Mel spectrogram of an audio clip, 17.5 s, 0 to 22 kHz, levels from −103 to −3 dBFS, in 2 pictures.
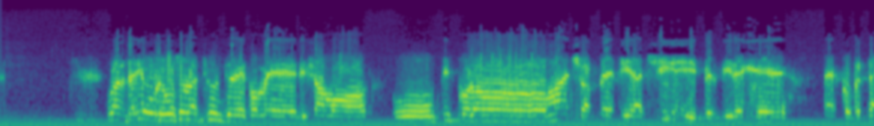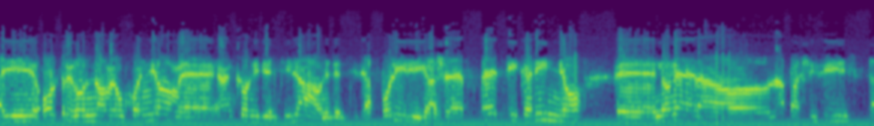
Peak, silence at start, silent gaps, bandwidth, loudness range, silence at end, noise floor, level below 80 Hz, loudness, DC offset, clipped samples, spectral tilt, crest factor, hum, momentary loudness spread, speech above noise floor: -6 dBFS; 0 s; none; 8.4 kHz; 1 LU; 0 s; -48 dBFS; -58 dBFS; -17 LUFS; 0.4%; under 0.1%; -5 dB/octave; 12 dB; 50 Hz at -45 dBFS; 7 LU; 29 dB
